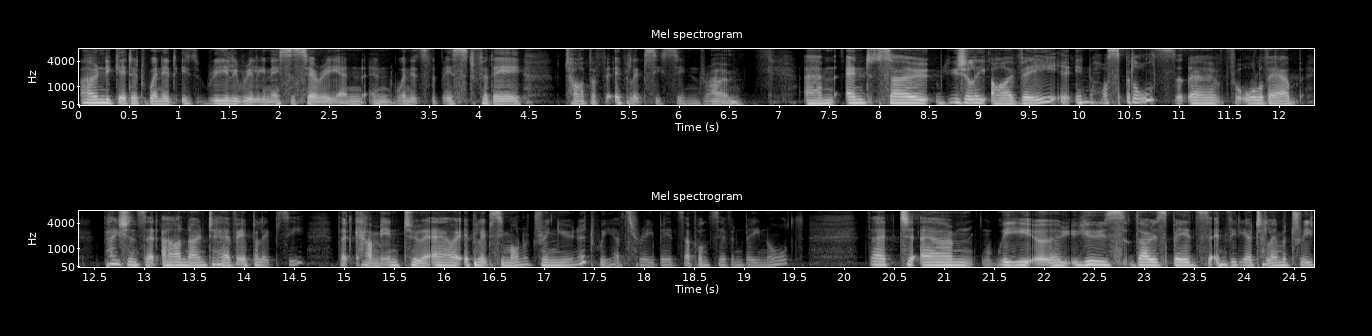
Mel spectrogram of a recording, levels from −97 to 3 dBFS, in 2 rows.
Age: 50-69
